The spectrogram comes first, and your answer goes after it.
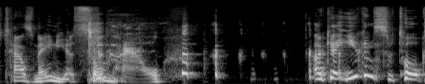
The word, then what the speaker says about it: Tasmania: know how to pronounce Tasmania somehow okay you can talk smack about Tasmania all day no one in Australia cares but it is pronounced Tasmania saying that though that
